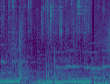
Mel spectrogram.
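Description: Soft background music with steady held tones and a low bass line. Under it, a metal chain belt jangles and clinks faintly as it is handled and wrapped around the waist.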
